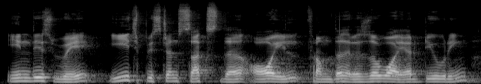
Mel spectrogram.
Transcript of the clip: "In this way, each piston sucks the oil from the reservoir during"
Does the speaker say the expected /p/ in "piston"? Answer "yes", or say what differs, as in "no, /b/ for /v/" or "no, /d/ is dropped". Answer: yes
